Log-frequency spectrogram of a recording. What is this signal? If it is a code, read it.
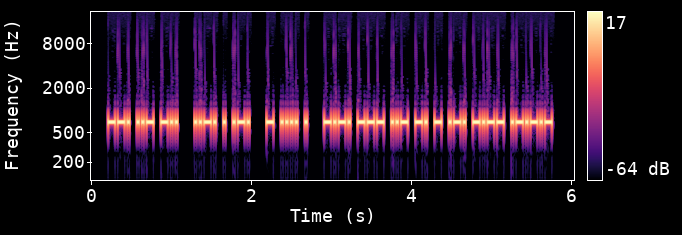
Morse code, heard as a keyed tone, about 40 wpm, 700 Hz. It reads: GUD FER THE COUNTRY.
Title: Sentences from Top 300 Words and Abbreviations 40wpm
